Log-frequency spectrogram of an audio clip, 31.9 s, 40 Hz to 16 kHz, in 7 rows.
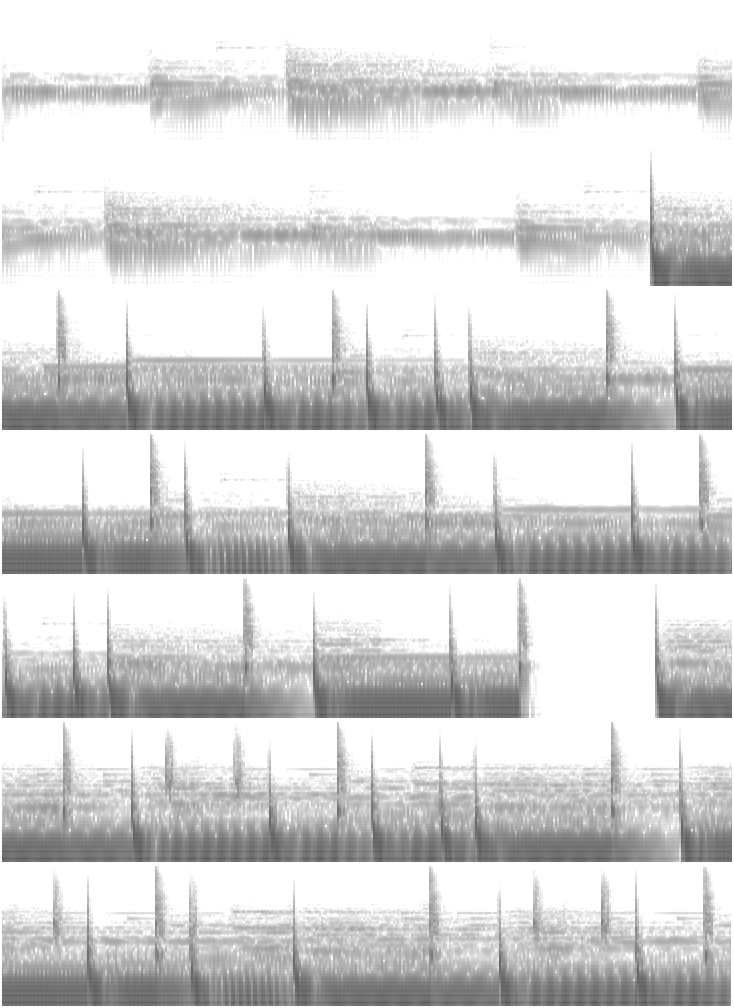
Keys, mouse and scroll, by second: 0.1 middle click, 1.3 click, 3.1 click, 5.2 Tab, 6.1 a, 7.1 click, 7.4 click, 7.6 click, 8.0 Tab, 8.9 click, 13.7 click, 14.2 middle click, 14.8-15.4 scroll down 3, 15.3 middle click, 15.9 middle click, 17.5 shift+middle click, 17.6 shift+middle click, 18.6 ctrl+s, 19.1 middle click, 20.2 click, 21.1 g, 23.1 shift+middle click, 24.4 g, 26.1 middle click, 26.7 shift+middle click, 27.8 g, 30.1 scroll up 1, 30.2 shift+middle click, 30.2 click, 31.0 g.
